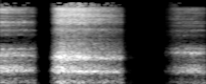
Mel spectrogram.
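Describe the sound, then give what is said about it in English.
A voice imitates the loud, heavy breathing of a chronic mouth breather: harsh, hissing breaths, a short one, a longer drawn-out one, then another starting near the end. “so it's that audible breathing”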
